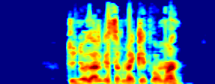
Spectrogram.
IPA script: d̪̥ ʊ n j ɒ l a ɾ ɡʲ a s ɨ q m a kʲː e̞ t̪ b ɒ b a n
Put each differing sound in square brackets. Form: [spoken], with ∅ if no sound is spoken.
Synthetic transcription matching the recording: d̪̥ ʊ n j ɒ l a ɾ ɡʲ a s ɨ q m a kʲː e̞ t̪ [v] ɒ [m] a n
